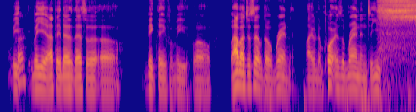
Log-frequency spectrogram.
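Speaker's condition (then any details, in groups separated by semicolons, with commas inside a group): No condition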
